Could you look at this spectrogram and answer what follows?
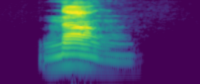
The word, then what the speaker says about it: nang: The next word is nang. Nang. Nang. Nang is spelled as ng.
